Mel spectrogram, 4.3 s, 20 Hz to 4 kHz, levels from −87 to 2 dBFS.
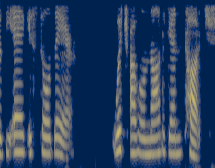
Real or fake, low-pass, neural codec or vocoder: real; 3.6 kHz; none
